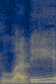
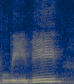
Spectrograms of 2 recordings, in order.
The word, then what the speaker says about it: Levy: name as me, except he pronounces our last name like Levy, and I pronounce it like Levy.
